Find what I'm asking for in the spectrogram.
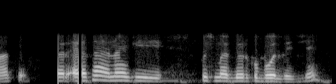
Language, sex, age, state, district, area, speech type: Hindi, male, 18-30, Uttar Pradesh, Mau, rural, conversation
